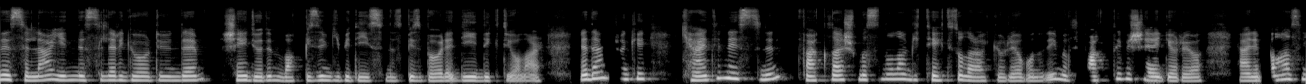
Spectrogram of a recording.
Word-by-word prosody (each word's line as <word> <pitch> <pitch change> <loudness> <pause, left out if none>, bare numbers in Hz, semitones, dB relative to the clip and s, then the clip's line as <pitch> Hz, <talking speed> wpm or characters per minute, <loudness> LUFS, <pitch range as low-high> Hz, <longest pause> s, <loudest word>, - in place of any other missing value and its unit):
nesiller, 205 -3 +3
yeni 200 -2 +2
nesilleri 195 0 0
gördüğünde 190 +2 0
şey 200 -1 +2
diyor 180 -1 +1
değil 190 0 +1
mi? 180 - -3
Bak 170 +1 -4
bizim 190 +1 +1
gibi 180 -1 -2
değilsiniz, 170 0 -4
biz 175 -1 -1
böyle 170 +2 0
değildik 175 -1 +1
diyorlar. 85 0 -3 0.4
Neden? 240 +6 +5 0.2
Çünkü 250 +1 0 0.3
kendi 200 +8 +2
neslinin 270 +1 +1
farklılaşmasında 215 +4 +1
olan 240 -2 +2
bir 210 +1 -7
tehdit 195 0 0
olarak 175 -4 +1
görüyor 165 0 -3
bunu, 170 +1 -3
değil 245 - +1
mi? 215 -4 +1 0.2
Farklı 190 +7 0
bir - - +3
şey 195 -9 +2
görüyor, 165 -1 -1 0.4
yani 170 0 +1
bazı 235 +2 0
195 Hz, 160 wpm, -20 LUFS, 175-220 Hz, 0.4 s, Neden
